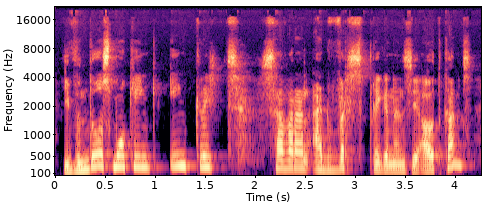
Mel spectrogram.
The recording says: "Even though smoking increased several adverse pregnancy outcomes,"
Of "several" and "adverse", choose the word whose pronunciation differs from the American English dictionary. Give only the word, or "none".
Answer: none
